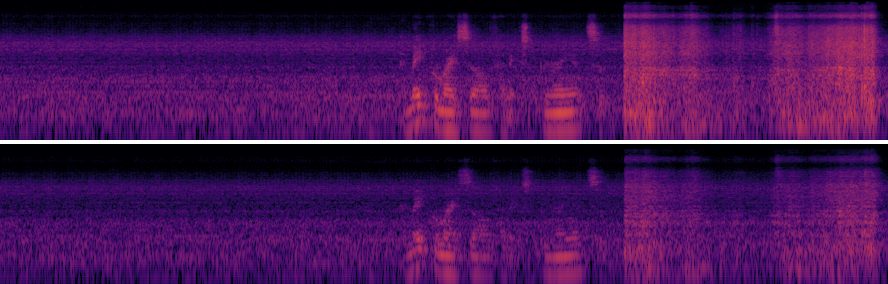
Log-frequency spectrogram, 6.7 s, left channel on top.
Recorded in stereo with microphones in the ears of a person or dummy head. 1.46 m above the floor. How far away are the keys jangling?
I don't hear keys jangling.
